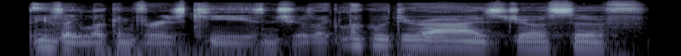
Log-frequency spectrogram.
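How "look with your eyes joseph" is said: slow, deliberate voice, each word spaced out. Retelling a comedy bit where the comedian imitates his mom. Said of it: "doing, like, an impression of his mom".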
